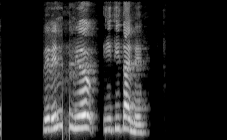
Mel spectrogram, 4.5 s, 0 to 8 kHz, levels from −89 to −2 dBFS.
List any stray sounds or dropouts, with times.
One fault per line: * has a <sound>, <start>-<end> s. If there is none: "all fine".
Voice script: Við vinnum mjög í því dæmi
* has a dropout, 1.2-1.4 s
